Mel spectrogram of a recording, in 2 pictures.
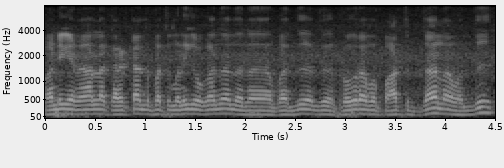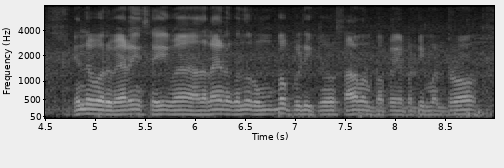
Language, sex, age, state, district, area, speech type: Tamil, male, 45-60, Tamil Nadu, Cuddalore, rural, spontaneous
